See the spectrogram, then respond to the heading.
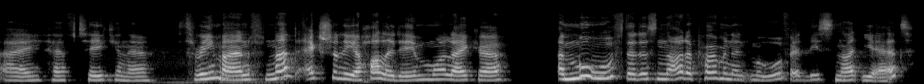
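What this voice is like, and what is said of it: German accent. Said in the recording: “that lovely accent ... the accent is German”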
